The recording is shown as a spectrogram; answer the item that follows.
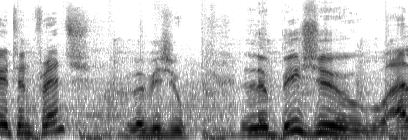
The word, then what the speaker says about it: Le Bijou: Le Bijou.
